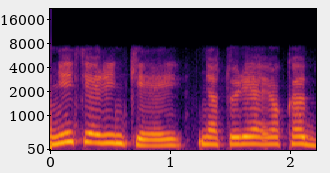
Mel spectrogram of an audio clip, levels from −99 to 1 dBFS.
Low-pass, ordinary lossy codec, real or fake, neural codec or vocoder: 7.2 kHz; Opus, 16 kbps; real; none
